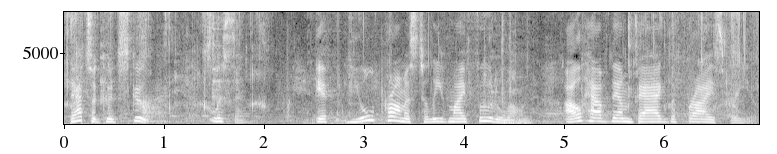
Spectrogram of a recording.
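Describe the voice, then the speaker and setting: A woman's voice: medium pitch, animated, a little slow, lightly acted. An actress plays a plain-spoken woman detective in a modern radio drama. Her mid-range voice is informal and wry. There is faint noise and ambience around her. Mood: exasperated, sardonic. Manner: sardonic, informal. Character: wry, plain-spoken female private investigator. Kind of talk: contemporary radio drama acting.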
